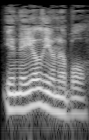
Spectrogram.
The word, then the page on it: inalienable: American English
